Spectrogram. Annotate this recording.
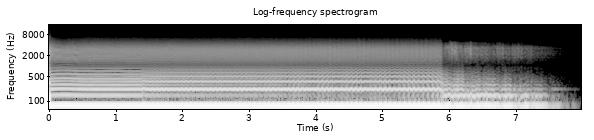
Bass E-string Bend. (simulated feedback)
Was playing around on bass the other night and got this really cool feedback sound out of the e-string. Thought i might as well upload it.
